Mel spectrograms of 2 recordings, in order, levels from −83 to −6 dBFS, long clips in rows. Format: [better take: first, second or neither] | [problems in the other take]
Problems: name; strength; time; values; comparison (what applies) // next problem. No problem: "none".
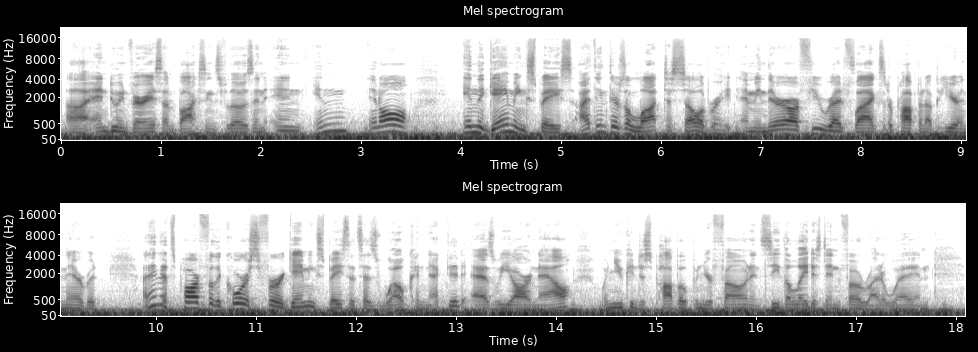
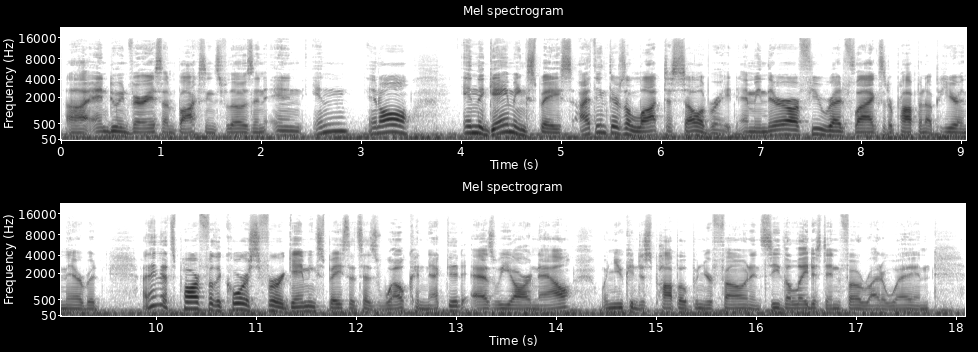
second | low rumble; loud; throughout; 9 dB below the speech; faint in the second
